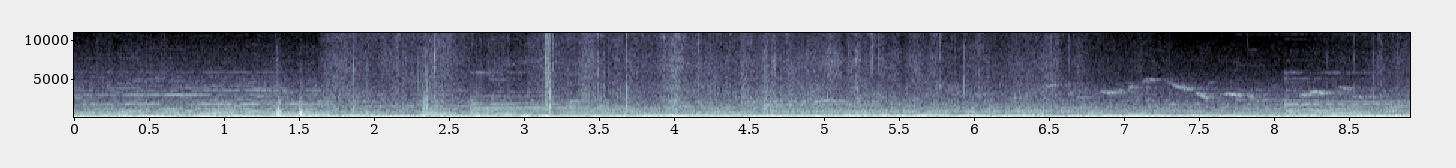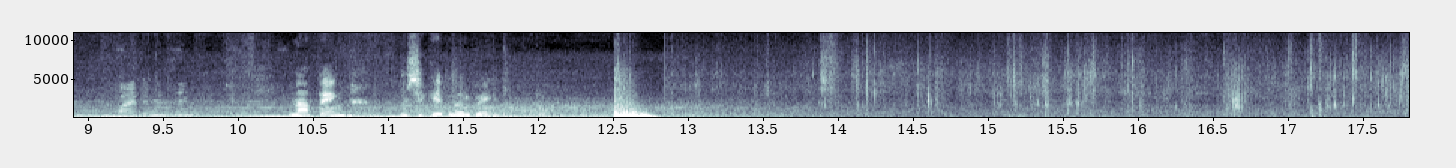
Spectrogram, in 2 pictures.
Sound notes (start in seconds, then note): 12.4 trunk slams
